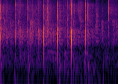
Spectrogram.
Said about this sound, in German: Also ja, Respekt an alle Eltern. Wir können einfach mal einen Applaus geben.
